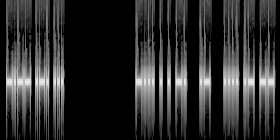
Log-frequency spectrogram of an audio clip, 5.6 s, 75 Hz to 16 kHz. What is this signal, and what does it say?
Morse code, heard as a keyed tone, about 33 wpm, 700 Hz. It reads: YRS BEEN A HAM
